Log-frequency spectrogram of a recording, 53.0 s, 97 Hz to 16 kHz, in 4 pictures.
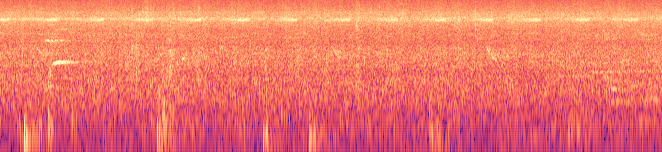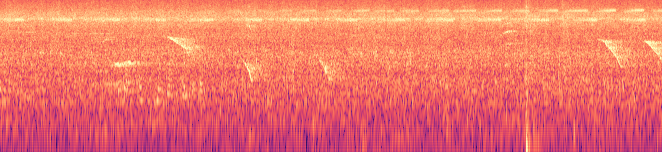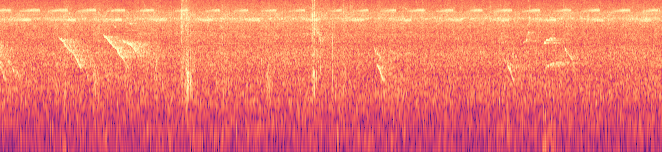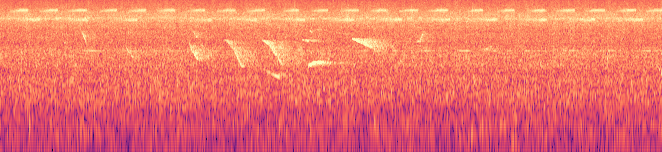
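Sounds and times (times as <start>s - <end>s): birds whistling falling notes: 0.7s - 1.6s.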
